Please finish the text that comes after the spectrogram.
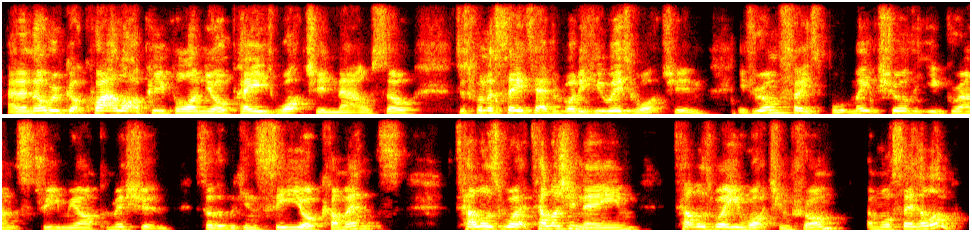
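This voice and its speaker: A man's voice: on the high side, fairly quick, fairly bright tone. A man hosting a live-streamed interview, chatty and upbeat, who laughs often. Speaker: podcast host. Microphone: video call.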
